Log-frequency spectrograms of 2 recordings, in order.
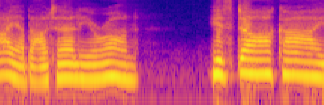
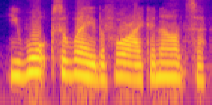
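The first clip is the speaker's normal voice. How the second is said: ordinary delivery, nothing marked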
